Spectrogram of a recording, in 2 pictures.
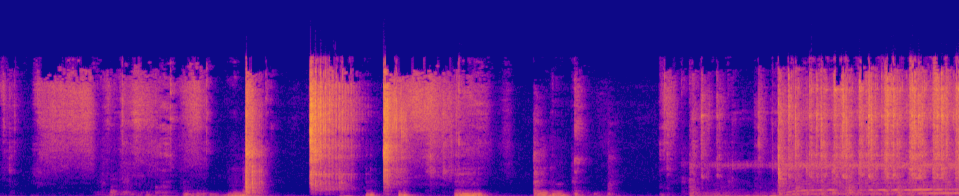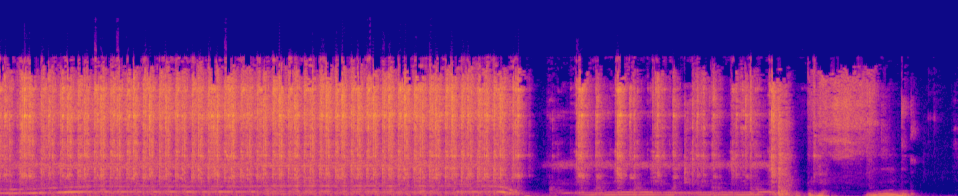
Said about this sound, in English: we'll do some top stitching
